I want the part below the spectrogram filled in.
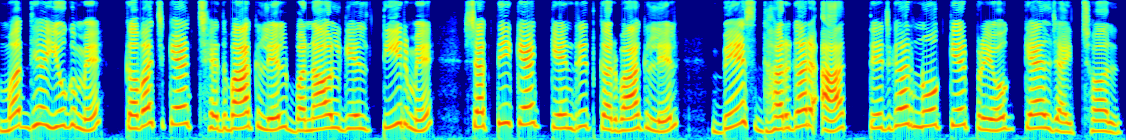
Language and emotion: Maithili, neutral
